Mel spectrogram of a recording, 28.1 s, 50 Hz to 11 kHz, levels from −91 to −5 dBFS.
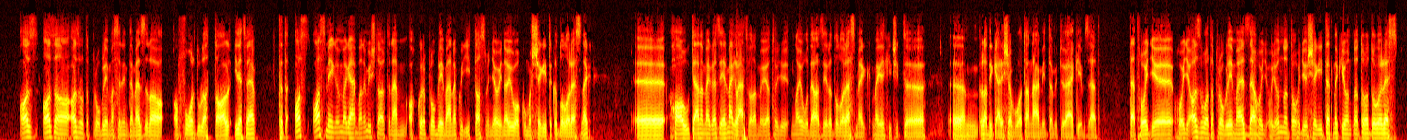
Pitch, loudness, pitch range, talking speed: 100 Hz, -22 LUFS, 90-110 Hz, 175 wpm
